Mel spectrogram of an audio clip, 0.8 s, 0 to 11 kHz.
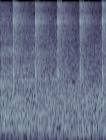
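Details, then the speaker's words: Rapid regular clicking pulses, about six per second, over a steady hiss from a focused shockwave therapy device at intensity 2, during a rock climber's fourth treatment for an ulnar collateral ligament injury of the index finger's DIP joint. "you know the intensity is a two there so we're just going to start the treatment keep in mind this is the fourth treatment"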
